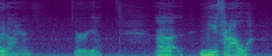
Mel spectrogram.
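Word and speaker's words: mithral: iron or yeah uh mithrao which i pronounced mithril but that's just me and a lot of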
